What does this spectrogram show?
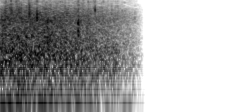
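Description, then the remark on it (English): A brief burst of steady, loud, hissing rainfall that cuts off abruptly into silence after well under a second. No voices. “Oh, no! It looks like rain!”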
